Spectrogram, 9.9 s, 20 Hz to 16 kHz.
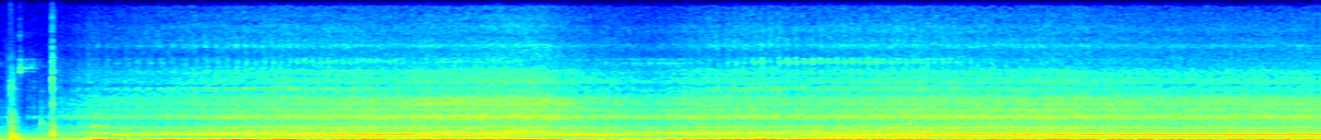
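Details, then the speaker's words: Freshly installed 1904cc CB Performance flat-four with dual 40 IDF Webers in a 1967 VW Bus, in break-in, no rev counter: after start, deep even drone pulling smoothly with road noise at moderate revs; healthy, GoPro recording. "when you put your foot down, it goes. The sound is fantastic. I hope the GoPro can pick up that sound, because, man, it is"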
